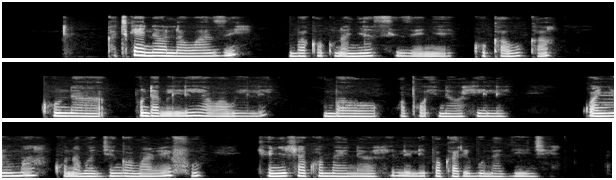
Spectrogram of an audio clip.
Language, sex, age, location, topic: Swahili, female, 25-35, Nairobi, government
